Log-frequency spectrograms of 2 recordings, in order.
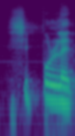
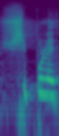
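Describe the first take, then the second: First: The word begins with a plain 's' sound. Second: The word begins with a 'sh' sound. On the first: The speaker calls it wrong. "시볼렛 이렇게 해가지고" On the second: The speaker calls it right. "쉬볼렛 해야 되는데"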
